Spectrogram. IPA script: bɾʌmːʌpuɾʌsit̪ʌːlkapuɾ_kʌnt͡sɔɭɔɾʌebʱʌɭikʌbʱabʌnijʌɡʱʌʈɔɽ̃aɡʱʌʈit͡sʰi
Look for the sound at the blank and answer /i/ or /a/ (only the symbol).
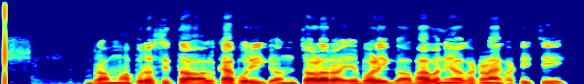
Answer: i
